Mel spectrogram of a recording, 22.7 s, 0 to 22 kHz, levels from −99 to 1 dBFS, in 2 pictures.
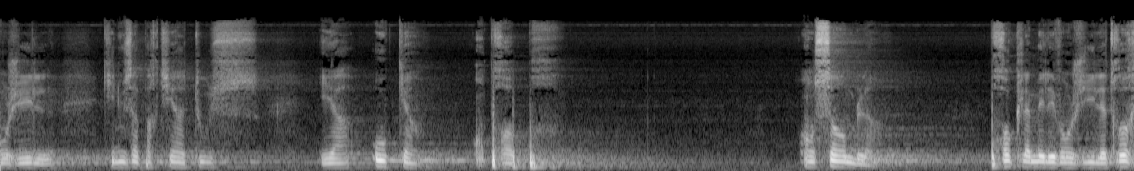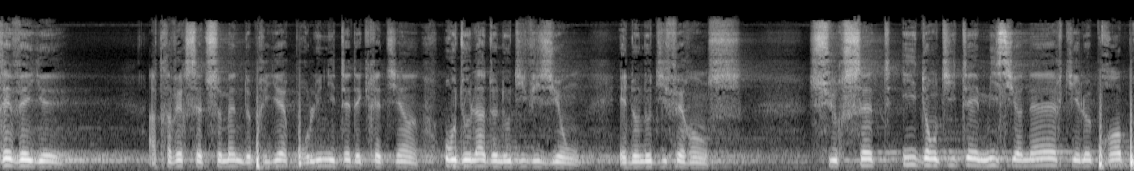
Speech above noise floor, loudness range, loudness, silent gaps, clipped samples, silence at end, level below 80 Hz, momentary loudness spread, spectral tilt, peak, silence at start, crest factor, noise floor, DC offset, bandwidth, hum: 40 dB; 10 LU; -18 LUFS; none; under 0.1%; 0 s; -64 dBFS; 17 LU; -4 dB/octave; 0 dBFS; 0 s; 20 dB; -58 dBFS; under 0.1%; 14 kHz; none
